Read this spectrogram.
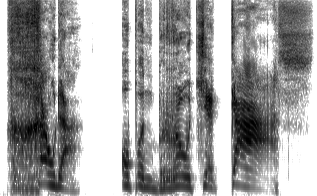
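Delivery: Gouda with rasped g, slow stretched broodje kaas; drawn-out native broodje kaas; Dutch pronunciation. Shown as a demonstration. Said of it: "the way a Dutchman would say".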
